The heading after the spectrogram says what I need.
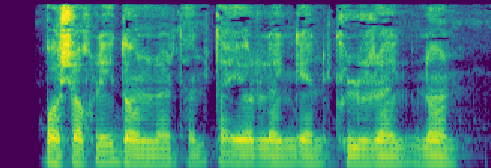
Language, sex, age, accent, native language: Uzbek, male, 12-17, Surxondaryo, Uzbek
